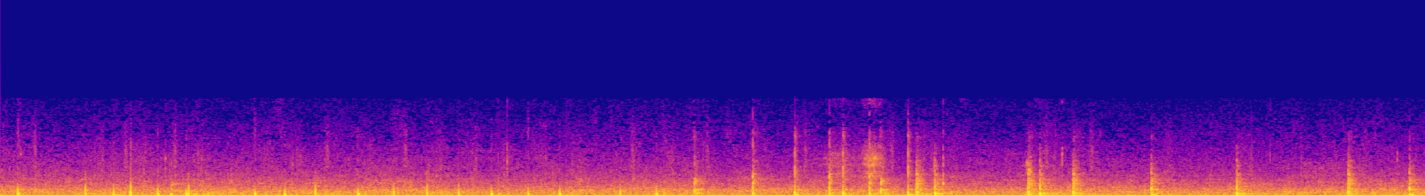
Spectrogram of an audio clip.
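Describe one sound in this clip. Quick footsteps run along hard ground and up metal stairs.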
